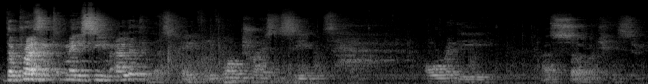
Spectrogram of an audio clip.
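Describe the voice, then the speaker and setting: An actor playing an erudite, anxious Cambridge don reading his 1938 journal in a literary, deliberate, wry theatrical style. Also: on the high side, big pitch swings. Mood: grave, hopeful. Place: small studio theatre, live staged reading. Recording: very echoey theatre, distant mic, faint noise.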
